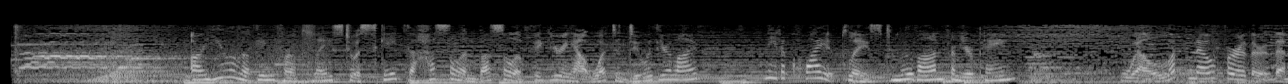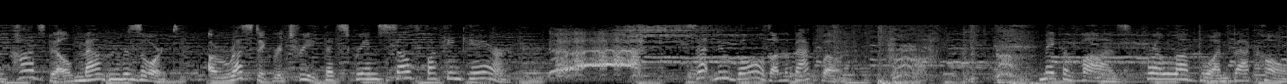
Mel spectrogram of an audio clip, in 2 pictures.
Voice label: Promos; Doom Patrol - HBO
